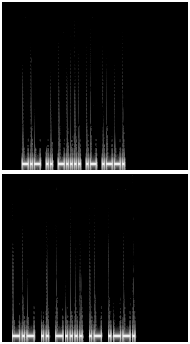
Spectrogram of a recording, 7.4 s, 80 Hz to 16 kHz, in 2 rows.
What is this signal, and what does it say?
Morse code, heard as a keyed tone, about 32 wpm, 700 Hz. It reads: KI6AP KI6AP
